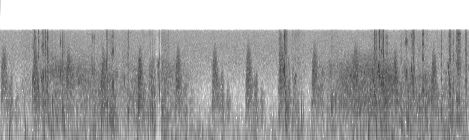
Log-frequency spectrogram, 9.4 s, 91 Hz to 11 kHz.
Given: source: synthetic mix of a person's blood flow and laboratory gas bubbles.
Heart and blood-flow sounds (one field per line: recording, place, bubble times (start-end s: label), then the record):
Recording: Doppler ultrasound of blood flow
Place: subclavian vein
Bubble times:
0.62-1.34 s: bubbles
1.82-2.60 s: bubbles
2.82-2.91 s: bubbles
2.99-3.40 s: bubbles
5.56-6.11 s: bubbles
6.40-6.77 s: bubbles
7.39-7.83 s: bubbles
8.00-8.66 s: bubbles
8.79-9.39 s: bubbles
From the record:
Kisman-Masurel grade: 332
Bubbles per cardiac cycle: rolling drumbeat, 9 or more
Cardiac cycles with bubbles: 50 to 99%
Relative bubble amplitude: moderate (0.250 to 0.450)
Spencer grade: 3 (all of the cardiac periods contain showers or single bubble signals, but not dominating or overriding the cardiac motion signals)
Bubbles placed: anywhere in the cardiac cycle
